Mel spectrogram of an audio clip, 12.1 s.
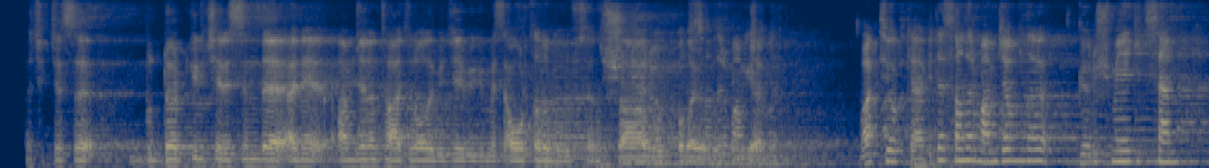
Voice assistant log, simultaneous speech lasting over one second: present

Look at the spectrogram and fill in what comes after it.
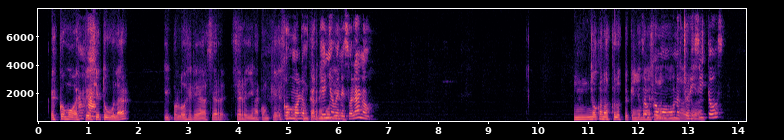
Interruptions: present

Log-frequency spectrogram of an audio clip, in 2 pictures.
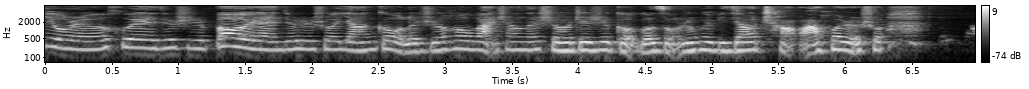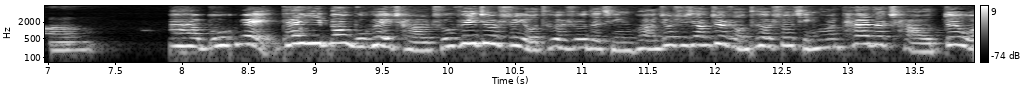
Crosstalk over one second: none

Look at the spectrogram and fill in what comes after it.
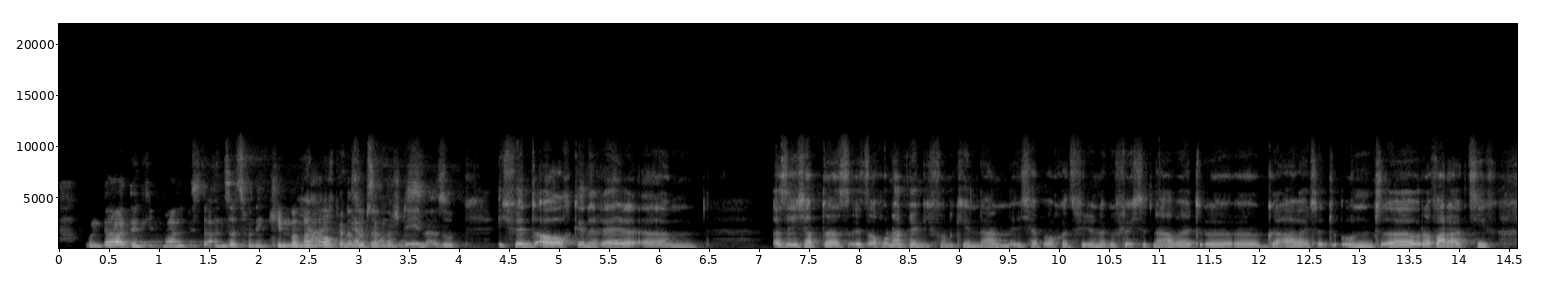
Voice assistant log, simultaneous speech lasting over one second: present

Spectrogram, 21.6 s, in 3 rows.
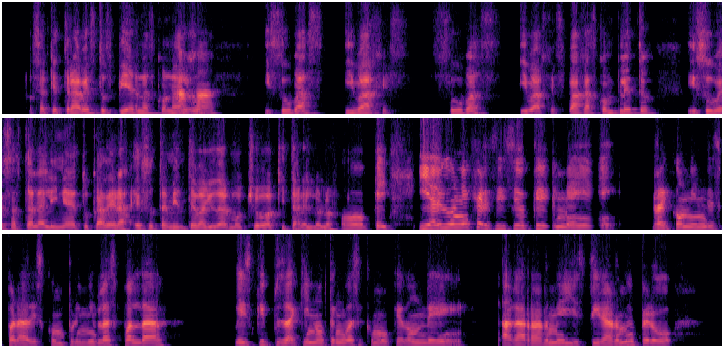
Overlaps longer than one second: none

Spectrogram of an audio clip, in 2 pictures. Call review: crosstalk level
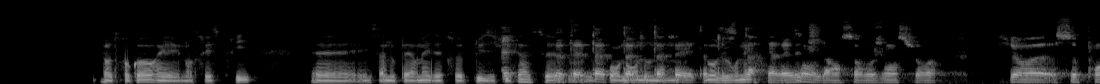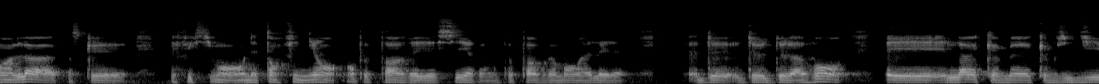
present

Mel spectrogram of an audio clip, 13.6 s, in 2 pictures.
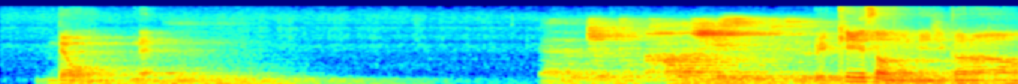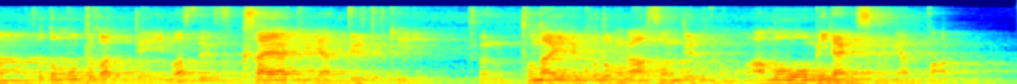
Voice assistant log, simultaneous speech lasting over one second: none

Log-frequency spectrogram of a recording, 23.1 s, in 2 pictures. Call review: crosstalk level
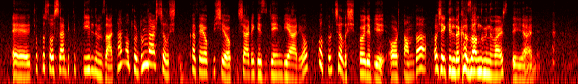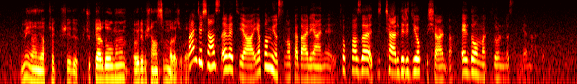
none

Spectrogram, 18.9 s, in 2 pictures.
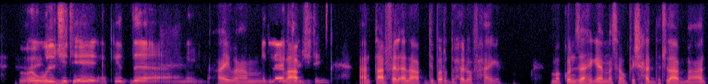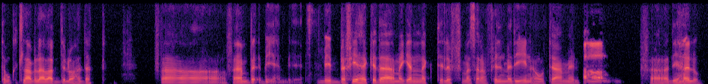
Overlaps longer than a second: none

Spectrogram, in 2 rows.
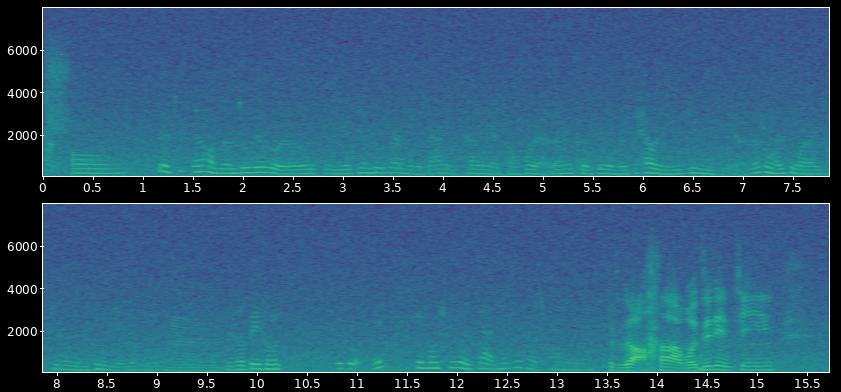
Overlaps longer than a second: none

